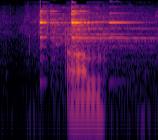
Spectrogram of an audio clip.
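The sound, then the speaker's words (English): Wind chimes clink with a bright metallic ring that lingers, and a person's voice speaks briefly over the fading tones. “Your wind chimes are working.”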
